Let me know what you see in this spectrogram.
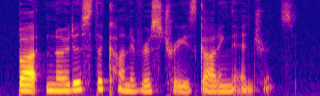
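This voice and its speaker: A woman talks at a moderate pace. Behind her voice, music is playing. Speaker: university student. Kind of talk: game prototype walkthrough narration.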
